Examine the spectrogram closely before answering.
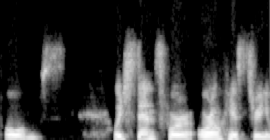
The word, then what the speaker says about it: OHMS: university of kentucky libraries called ohms pronounced ohms which stands for oral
